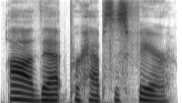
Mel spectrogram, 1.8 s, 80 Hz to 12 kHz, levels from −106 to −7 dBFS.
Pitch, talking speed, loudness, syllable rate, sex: 180 Hz, 165 wpm, -19 LUFS, 3.7 syllables/s, female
